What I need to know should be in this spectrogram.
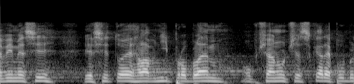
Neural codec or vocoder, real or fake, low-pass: none; real; 7.2 kHz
